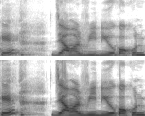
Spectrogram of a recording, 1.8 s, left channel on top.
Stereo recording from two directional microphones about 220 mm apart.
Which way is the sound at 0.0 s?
20° right (ahead or behind).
